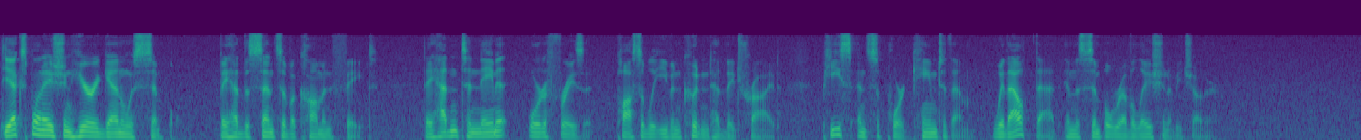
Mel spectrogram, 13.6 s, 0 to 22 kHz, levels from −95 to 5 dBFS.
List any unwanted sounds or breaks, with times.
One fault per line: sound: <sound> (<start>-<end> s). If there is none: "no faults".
no faults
